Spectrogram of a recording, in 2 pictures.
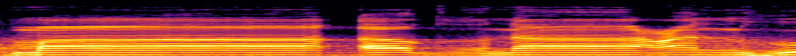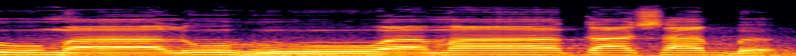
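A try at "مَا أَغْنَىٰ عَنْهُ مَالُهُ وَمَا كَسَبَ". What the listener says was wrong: Cuman huruf goin itu tadi ada catatan sedikit. Suka ini ada kelepasan pantulan di goin. Pokoknya ditekan dia nanti sampai habis. Bukan ago. Itu lebih jauh lagi kalau ago.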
